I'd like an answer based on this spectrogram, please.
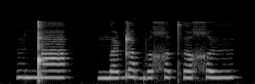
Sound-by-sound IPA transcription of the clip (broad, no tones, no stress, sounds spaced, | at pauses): ɨ ŋ͡ǃ a | n̪ ɐ ɖ a b ɨ χ ɘ t̪ʰ ə χ ɨ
